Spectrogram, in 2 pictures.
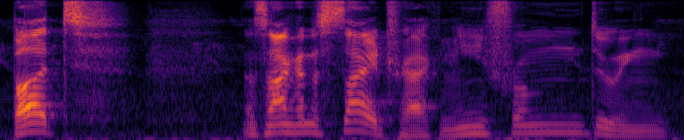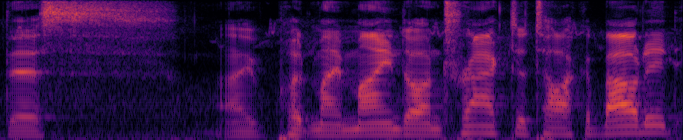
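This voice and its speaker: A man performs a nervous young man in an intimate audio drama, opening up to a close friend. His delivery is emotional and rambling, halting at times and then emphatic. The pitch is very animated, moving widely from phrase to phrase. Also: vocal fry. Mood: nervous, resigned. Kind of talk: intimate scripted audio roleplay.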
